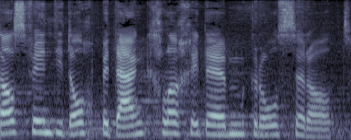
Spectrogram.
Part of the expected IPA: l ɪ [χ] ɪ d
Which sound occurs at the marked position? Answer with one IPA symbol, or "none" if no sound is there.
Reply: χ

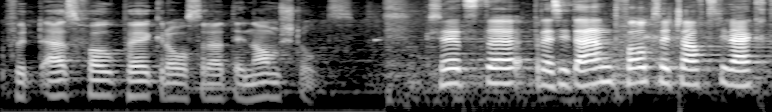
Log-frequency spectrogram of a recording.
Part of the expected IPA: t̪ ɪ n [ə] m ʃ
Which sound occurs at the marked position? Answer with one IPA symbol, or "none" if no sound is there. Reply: ɑ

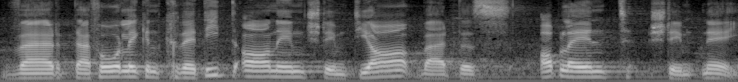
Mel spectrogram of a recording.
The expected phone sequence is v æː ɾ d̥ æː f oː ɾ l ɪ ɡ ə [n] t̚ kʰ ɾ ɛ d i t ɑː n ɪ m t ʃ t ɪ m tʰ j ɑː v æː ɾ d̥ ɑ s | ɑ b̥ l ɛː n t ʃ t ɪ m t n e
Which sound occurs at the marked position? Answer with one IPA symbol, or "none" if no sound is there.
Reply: n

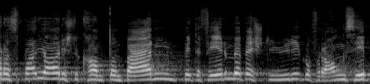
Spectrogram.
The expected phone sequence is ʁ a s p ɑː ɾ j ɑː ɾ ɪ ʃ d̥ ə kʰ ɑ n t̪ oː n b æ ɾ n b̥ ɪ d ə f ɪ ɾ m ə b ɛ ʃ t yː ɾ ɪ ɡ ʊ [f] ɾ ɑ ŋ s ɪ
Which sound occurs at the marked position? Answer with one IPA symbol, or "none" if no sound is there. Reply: f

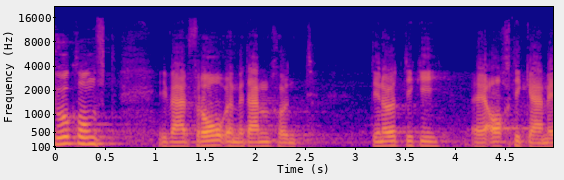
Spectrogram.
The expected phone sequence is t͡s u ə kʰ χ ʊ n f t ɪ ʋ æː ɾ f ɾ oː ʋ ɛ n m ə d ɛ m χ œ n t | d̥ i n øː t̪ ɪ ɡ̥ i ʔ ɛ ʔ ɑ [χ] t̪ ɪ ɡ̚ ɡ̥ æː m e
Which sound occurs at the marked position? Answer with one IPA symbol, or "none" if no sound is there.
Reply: χ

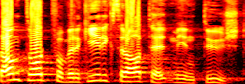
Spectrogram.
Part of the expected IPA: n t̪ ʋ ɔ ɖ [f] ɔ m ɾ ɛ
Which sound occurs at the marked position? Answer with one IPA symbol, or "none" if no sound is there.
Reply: f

